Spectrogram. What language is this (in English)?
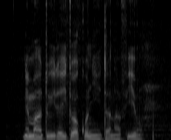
Kikuyu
